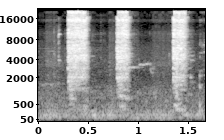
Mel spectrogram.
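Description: Three short, loud hissing bursts from a spray can of rust converter sprayed into the frame holes of a Land Rover Discovery, close by, separated by brief pauses.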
